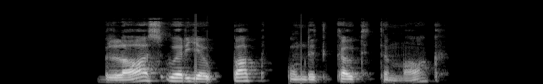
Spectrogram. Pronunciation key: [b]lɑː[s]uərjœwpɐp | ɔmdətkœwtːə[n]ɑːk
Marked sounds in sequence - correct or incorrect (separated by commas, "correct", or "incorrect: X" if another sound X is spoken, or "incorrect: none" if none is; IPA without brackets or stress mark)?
correct, correct, incorrect: m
